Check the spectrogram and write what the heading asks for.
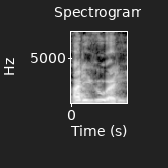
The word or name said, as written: AIRIGH GHUAIDHRE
